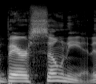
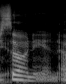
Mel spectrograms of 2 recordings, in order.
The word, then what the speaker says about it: Bearsonian: The Bearsonian. It's like the Smithsonian. – The Bearsonian, okay.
